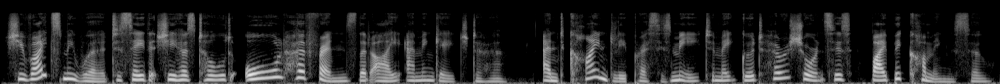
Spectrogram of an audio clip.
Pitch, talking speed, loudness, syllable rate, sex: 195 Hz, 185 wpm, -20 LUFS, 4.5 syllables/s, female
